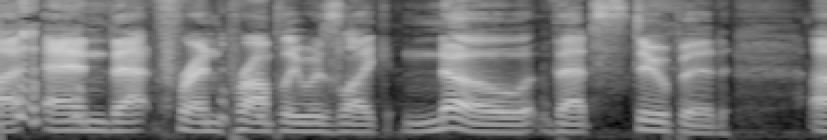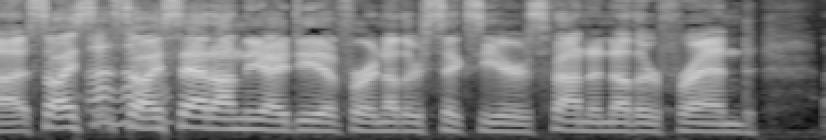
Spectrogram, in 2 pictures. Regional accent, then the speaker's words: Austin, Texas, United States; I spent a large part of my childhood in Austin, Texas, where there's just a ton of Chili's around

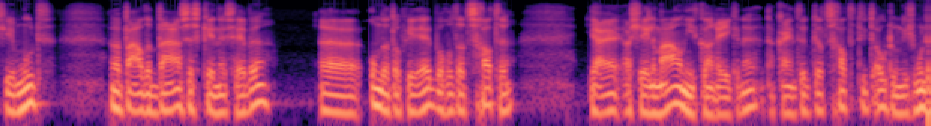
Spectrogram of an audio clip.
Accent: Gelderland, Netherlands; Terwijl toen ik jong was, ik kom uit de Achterhoek.

